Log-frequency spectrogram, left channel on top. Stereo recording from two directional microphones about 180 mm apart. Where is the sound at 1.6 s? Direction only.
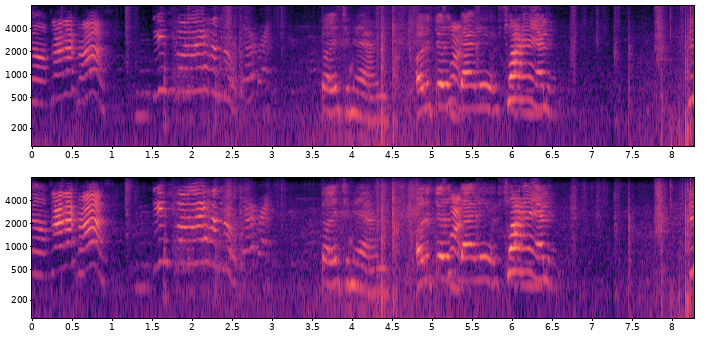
70° left (ahead or behind).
